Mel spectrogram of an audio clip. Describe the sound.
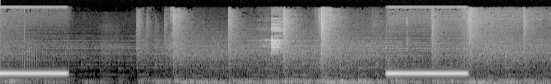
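Telephone ringback tone on a call to a florist: two long, steady mid-pitched tones separated by a pause, with faint line noise and a few soft clicks between them.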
